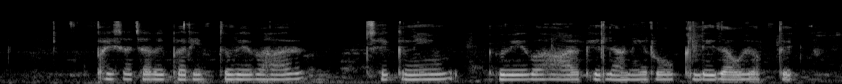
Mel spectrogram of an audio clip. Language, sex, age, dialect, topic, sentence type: Marathi, female, 18-24, Northern Konkan, banking, statement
